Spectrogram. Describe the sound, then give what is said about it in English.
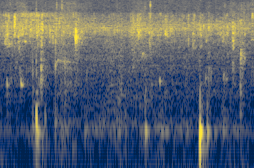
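Running tap water as hands are rinsed in a kitchen while cooking: a soft, steady hiss of flowing water, broken by two brief knocks, the second louder. “Rinse my hands off.”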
